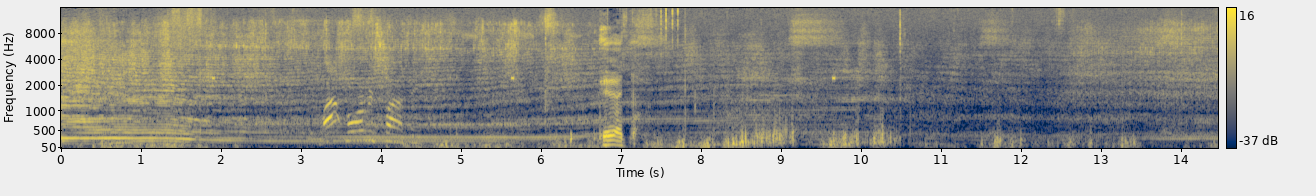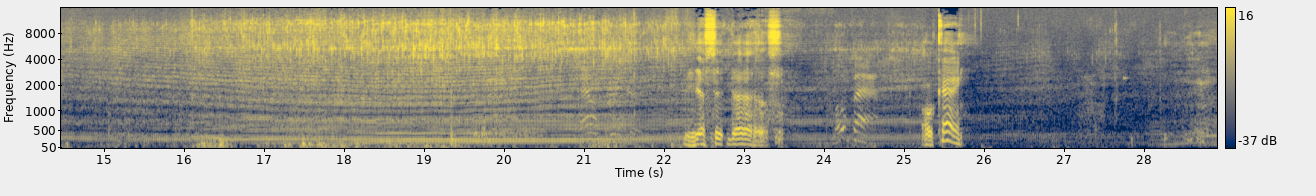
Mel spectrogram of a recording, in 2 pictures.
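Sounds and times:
model airplane engine drone: 0.0 - 28.9.

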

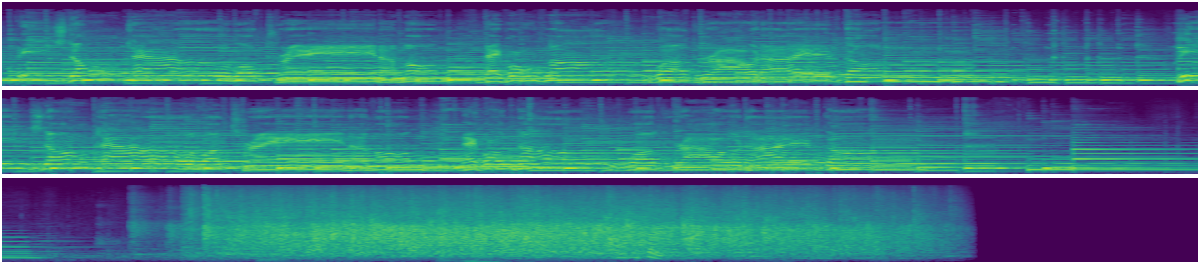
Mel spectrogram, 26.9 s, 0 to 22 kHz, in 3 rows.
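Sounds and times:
acoustic guitar: 0.0 - 18.9
audience applauding: 18.8 - 25.2.

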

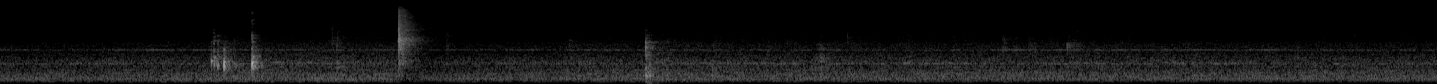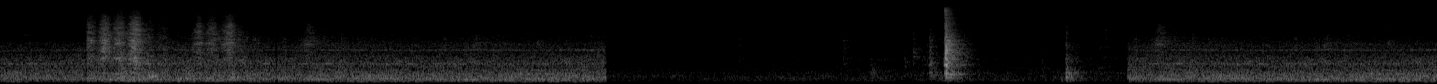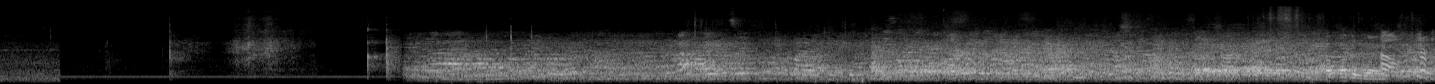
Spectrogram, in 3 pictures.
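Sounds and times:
low kitchen hum: 0.0 - 43.0
rubbing and scraping in a kitchen: 15.2 - 17.8, 24.5 - 26.2, 30.4 - 32.2
crowd chatter indoors: 32.8 - 43.0.

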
